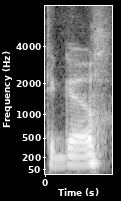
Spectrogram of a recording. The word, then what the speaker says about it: Togo: owens chris bae dick togo dick togo who can forget dick togo i almost said dick to go because that's how it's spelled if togo shows up at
